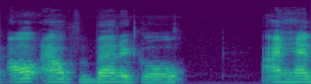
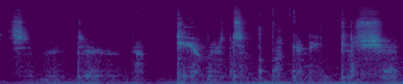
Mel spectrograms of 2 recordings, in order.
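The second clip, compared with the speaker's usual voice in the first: unvoiced muttering to himself; whispered mutter; 32 dB quieter, faster than usual. Real, not acted. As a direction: swear under your breath at the screen. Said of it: "whispers to self while searching".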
